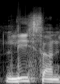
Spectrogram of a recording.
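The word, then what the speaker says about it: listen: जैसे सुनिए, समझिए, देखिए LISTN, लीसन, ठीक है, लीसन, टी हमारा क्या है, साइलेंट है, ठीक है।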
